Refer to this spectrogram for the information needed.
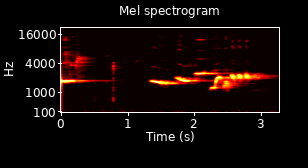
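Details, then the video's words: White-rumped shama song, a master recording meant to be easily imitated by other birds: a long level whistle, a pause, then loud, clear whistled phrases that rise and fall, ending in a quick warbled flourish. "MASTERAN MURAI BATU MUDAH DI TIRU AUTO LANGSUNG LATAH"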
